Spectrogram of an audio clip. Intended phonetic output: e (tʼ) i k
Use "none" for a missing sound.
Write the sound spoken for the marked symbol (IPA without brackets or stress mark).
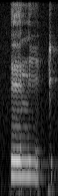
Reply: n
